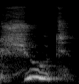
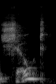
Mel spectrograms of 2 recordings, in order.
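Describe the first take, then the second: First: It uses the stereotyped Canadian 'oo' vowel. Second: It uses the ordinary Canadian 'ow' vowel.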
